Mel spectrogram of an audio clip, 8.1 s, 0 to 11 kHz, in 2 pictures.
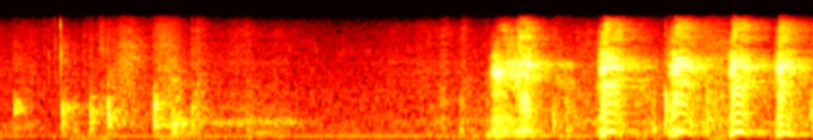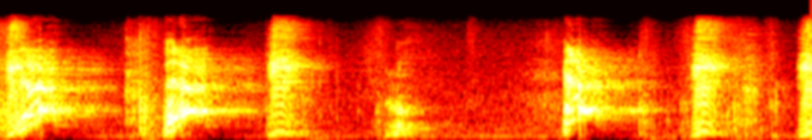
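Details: Playful Rhodesian Ridgeback puppy Hubby, 10 weeks old, with a new rubber pig toy; rapid squeaky yips run together with short barks in quick bursts, then a few separate louder barks.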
